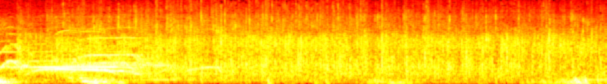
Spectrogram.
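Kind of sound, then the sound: crowd, applause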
